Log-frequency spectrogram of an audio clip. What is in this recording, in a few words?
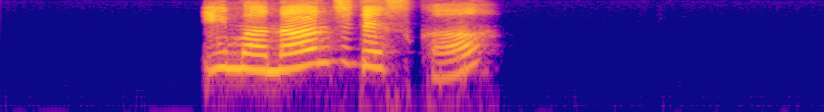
woman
